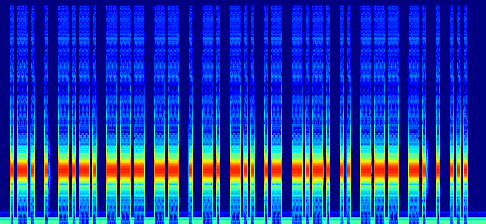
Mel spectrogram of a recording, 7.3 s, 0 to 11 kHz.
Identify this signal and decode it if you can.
Morse code, heard as a keyed tone, about 23 wpm, 800 Hz. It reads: RECOMENDACIONES
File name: morse mp3 / ESPAGNOL TEXTE EN CLAIR 2 VITESSE 22 MOTS MINUTES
